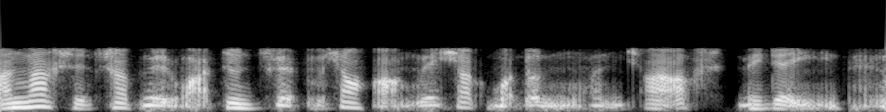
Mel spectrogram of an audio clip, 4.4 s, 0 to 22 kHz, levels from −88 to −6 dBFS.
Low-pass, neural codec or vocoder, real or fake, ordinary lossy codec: 3.6 kHz; autoencoder, 44.1 kHz, a latent of 192 numbers a frame, MeloTTS; fake; none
